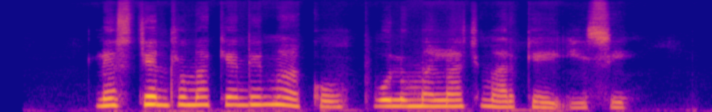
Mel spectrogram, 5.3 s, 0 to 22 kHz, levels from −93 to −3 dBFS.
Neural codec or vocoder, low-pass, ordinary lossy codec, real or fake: codec, 44.1 kHz, 2.6 kbps, DAC; none; none; fake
